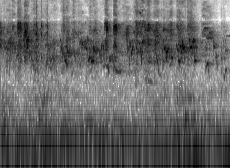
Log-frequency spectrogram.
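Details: Short burst of budgerigar chatter, rapid scratchy chirps and squeaky notes tumbling over one another without a break.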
